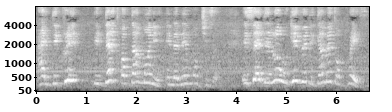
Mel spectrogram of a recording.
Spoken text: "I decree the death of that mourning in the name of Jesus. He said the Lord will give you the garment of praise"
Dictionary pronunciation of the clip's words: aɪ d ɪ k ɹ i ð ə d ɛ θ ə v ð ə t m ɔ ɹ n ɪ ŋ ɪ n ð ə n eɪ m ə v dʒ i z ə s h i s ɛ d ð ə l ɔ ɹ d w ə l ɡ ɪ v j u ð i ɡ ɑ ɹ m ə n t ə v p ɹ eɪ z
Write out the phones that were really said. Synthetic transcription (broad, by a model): aɪ d ɪ k ɹ i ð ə d ɛ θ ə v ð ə t m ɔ n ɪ ɪ n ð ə n eɪ m ə v dʒ i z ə s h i s ɛ d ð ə l ɔ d w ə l ɡ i v j u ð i ɡ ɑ m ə n t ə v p ɹ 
